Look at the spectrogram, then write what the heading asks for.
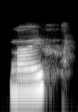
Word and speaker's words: knife: Satu lagi silent K. Knife Knife.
